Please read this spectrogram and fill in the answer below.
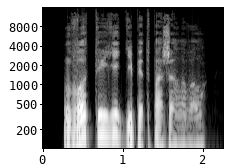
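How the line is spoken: Muttering. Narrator (Russian): пробормотала девушка

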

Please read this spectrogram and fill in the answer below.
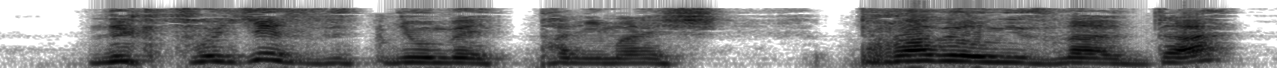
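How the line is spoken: Shouting. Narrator (Russian): закричал хан

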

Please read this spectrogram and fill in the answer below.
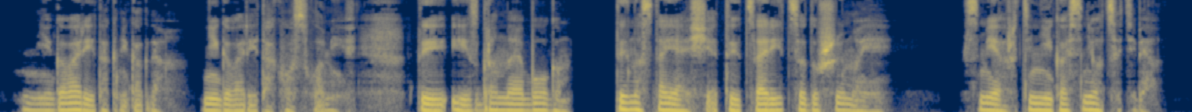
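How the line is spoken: Agitated whisper. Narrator (Russian): царь прошептал взволнованный

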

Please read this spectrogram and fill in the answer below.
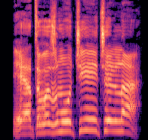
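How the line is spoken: Shouted. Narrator (Russian): крикнул человек

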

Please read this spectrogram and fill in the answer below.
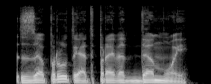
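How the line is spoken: Irritated reply. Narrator (Russian): раздраженно ответил я

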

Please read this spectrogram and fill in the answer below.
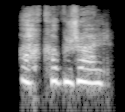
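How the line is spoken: Whisper. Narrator (Russian): прошептала Люси

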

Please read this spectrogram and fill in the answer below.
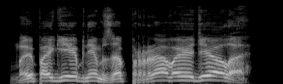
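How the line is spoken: Encouraging smiling shout. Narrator (Russian): с ободряющей улыбкой крикнул ему магистр

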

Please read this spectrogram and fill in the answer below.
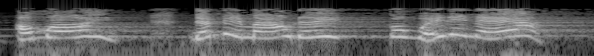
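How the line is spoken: Frightened shout. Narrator (Vietnamese): cô vợ trông thấy nhận ra nó, lập tức la lên

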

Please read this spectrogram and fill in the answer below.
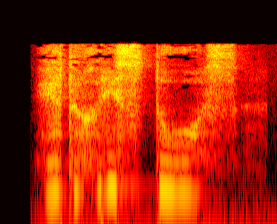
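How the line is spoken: Boy's whisper. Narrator (Russian): прошептал мальчик

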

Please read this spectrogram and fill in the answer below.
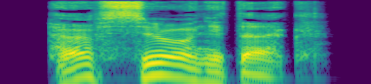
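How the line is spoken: Sigh. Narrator (Russian): вздохнул Леонид

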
